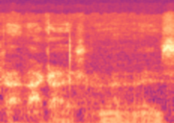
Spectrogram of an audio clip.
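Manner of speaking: breathless awed whisper; hushed whisper. Retold or imitated. Watching him fight on UFC, hushed whisper. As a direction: whisper it in disbelief.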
